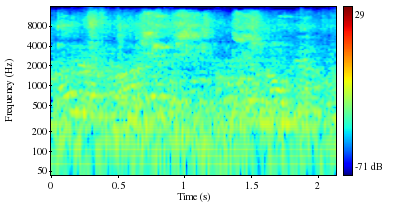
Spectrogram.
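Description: Faint, indistinct background voices, with a few short high hissy sounds over them.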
